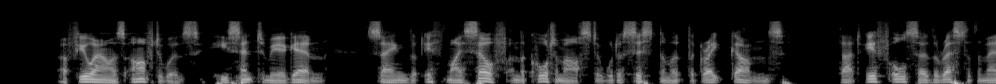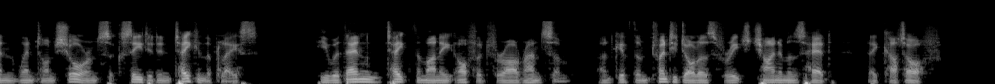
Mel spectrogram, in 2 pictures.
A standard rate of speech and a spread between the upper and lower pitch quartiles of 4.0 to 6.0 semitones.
No: average, 190 wpm; average, 3.4 semitones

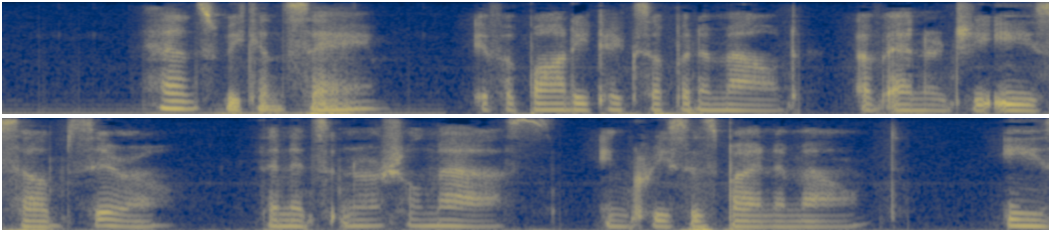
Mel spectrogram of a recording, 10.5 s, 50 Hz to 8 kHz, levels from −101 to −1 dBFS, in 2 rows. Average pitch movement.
No: narrow, 2.1 semitones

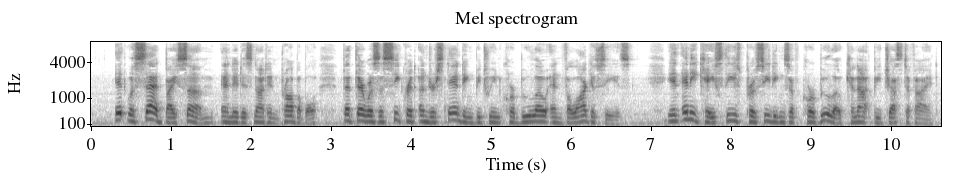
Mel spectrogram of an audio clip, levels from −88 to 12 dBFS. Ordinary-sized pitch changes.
Yes: average, 3.3 semitones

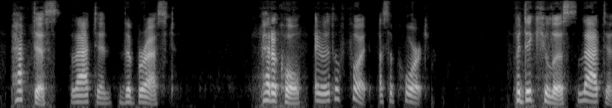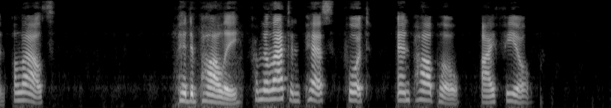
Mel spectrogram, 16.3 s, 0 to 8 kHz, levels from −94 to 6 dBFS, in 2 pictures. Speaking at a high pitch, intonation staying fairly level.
No: high, 215 Hz; average, 4.8 semitones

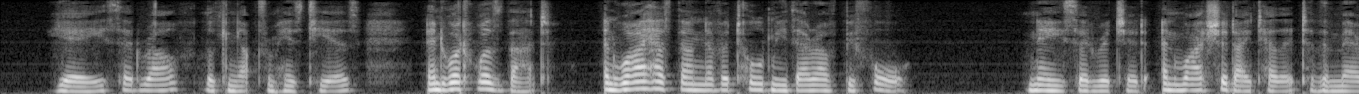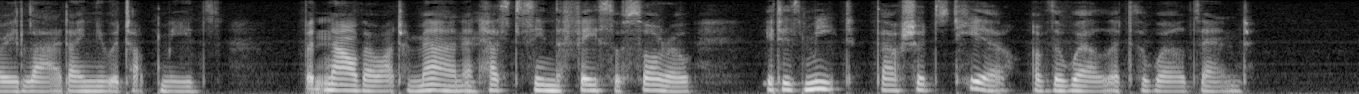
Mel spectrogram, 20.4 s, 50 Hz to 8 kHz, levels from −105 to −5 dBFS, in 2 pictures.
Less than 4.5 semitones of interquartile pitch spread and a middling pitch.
Yes: average, 3.1 semitones; medium, 170 Hz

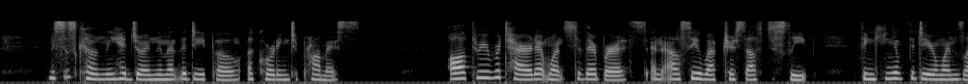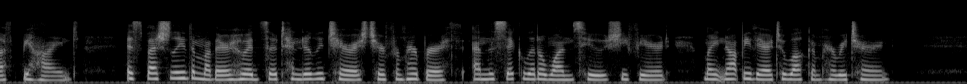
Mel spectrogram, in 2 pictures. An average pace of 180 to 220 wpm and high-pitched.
Yes: average, 185 wpm; high, 235 Hz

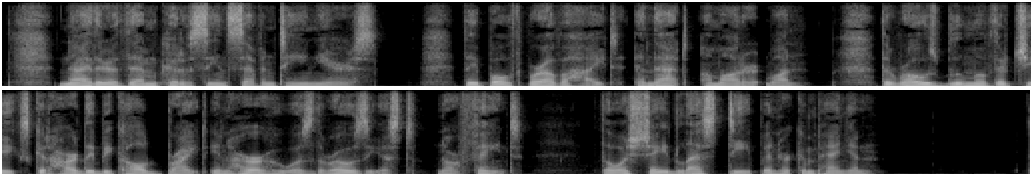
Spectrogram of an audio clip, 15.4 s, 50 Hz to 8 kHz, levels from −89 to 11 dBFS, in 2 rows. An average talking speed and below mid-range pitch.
Yes: average, 180 wpm; low, 115 Hz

